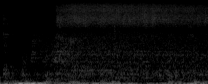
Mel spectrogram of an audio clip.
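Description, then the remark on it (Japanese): Running water from a shower, used to rinse someone's body, streams steadily with a broad, hissing spray after a brief splashy start, continuous throughout with no voices. “シャワーでお体を流してあげるね。”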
